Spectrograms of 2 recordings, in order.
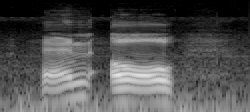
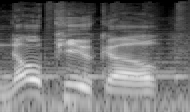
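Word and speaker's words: Nopuko: that out nah Paco n-o-p-u-k-o is how it's spelled I see a little sign over here on it we are going to call it no puko that's what we are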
